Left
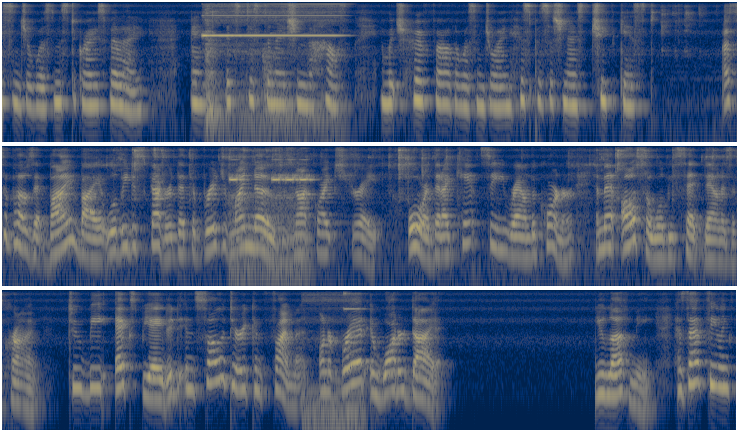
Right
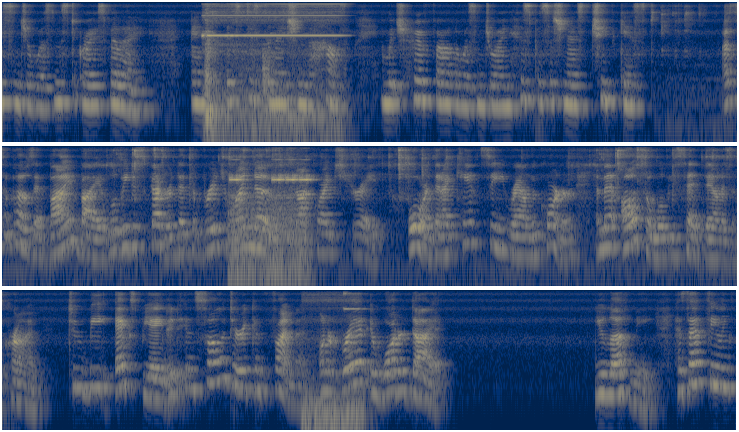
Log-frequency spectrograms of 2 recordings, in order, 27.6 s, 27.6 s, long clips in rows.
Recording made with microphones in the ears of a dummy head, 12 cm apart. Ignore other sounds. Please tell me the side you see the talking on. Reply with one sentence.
In this clip you hear the talking on the left.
